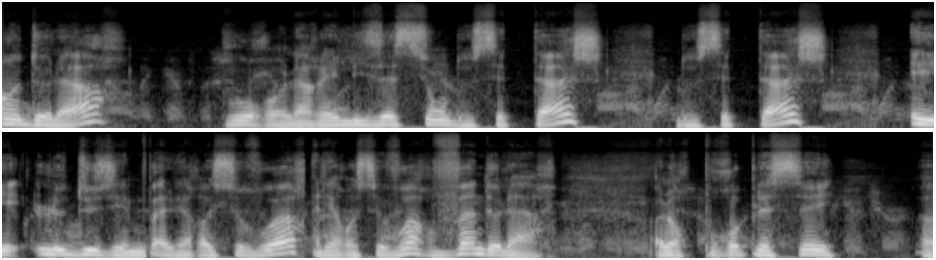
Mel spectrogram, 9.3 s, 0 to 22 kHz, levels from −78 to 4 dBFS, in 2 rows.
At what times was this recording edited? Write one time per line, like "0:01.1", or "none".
0:03.4
0:05.4
0:06.2

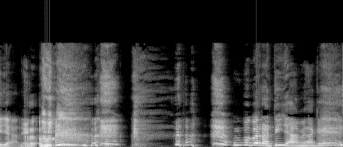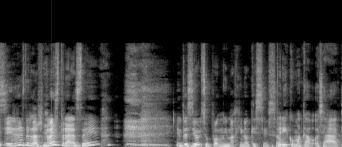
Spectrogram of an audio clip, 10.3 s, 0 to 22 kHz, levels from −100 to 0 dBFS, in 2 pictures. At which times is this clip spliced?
none

